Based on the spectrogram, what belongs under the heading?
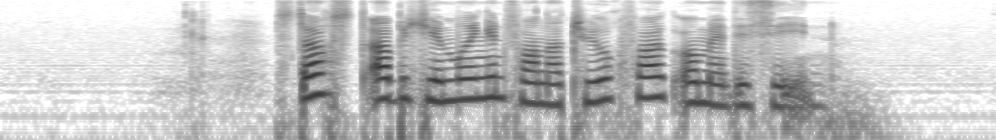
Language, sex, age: Norwegian, female, 32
